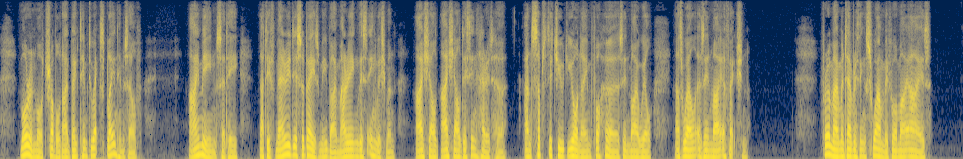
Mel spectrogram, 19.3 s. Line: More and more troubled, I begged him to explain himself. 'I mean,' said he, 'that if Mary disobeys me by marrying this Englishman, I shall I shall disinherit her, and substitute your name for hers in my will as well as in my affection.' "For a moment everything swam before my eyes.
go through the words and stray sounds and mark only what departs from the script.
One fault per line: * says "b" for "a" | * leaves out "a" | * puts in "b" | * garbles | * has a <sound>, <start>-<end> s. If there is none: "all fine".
all fine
